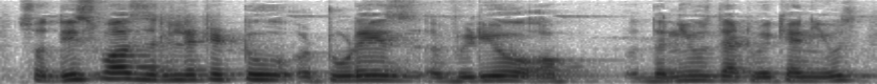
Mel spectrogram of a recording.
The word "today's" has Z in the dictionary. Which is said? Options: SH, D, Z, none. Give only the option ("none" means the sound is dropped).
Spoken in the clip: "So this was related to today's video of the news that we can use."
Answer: Z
